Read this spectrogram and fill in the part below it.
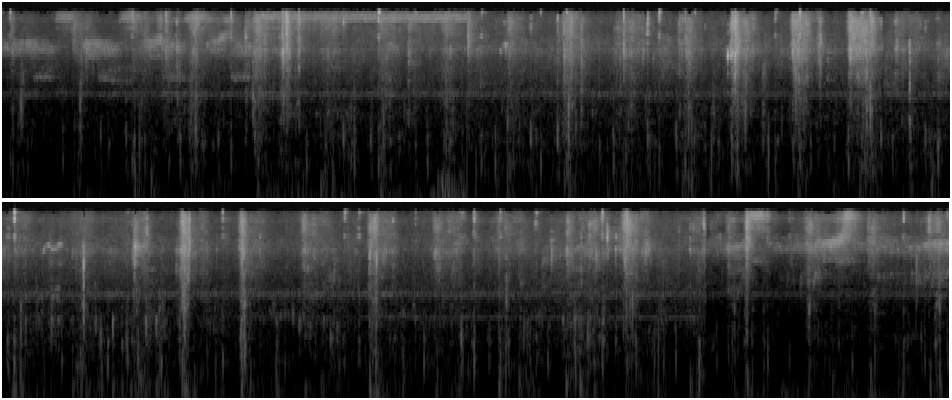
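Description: Footsteps crunch on a dry leafy forest path.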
